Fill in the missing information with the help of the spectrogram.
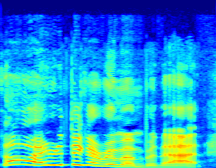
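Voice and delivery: mock innocent driver voice; driver pretending to forget. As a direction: play dumb like the shuttle driver. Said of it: "then he'll be like".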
